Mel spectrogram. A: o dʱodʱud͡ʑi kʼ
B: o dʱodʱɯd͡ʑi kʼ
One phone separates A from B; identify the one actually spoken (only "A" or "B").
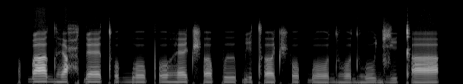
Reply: A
